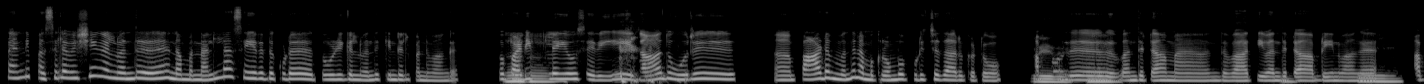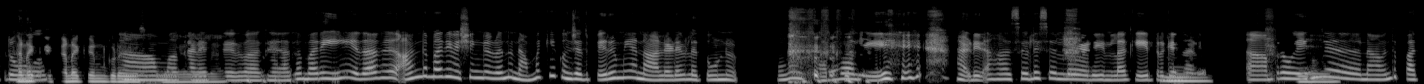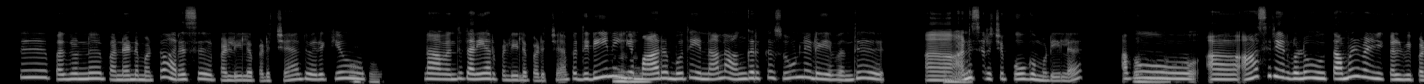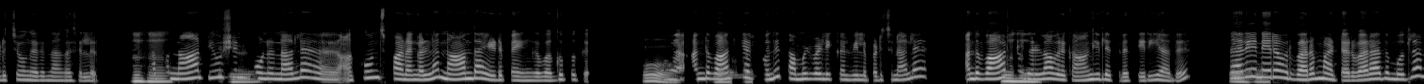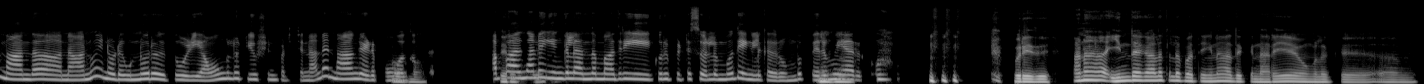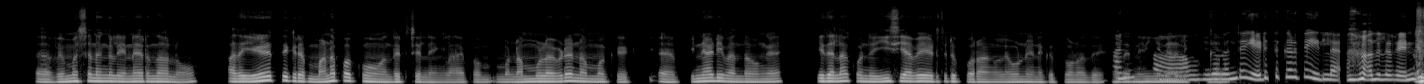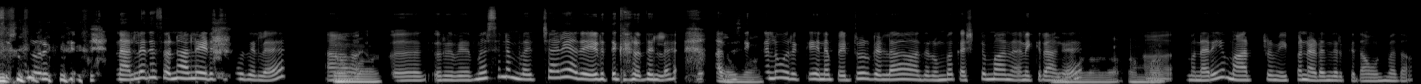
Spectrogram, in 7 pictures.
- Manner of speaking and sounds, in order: other background noise; laugh; other noise; laugh; laughing while speaking: "பரவாயில்லயே அப்டின்னு ஆ சொல்ல சொல்லு அப்டின்லாம் கேட்டுருக்கேன் நான்"; chuckle; drawn out: "அப்போ"; in English: "அக்கௌண்ட்ஸ்"; chuckle; in English: "ஈஸியாவே"; laughing while speaking: "அதில ரெண்டு சிக்கலும் இருக்கு நல்லது … ரொம்ப கஷ்டமா நெனக்கிறாங்க"; laugh
- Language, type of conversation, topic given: Tamil, podcast, சுய விமர்சனம் கலாய்ச்சலாக மாறாமல் அதை எப்படிச் செய்யலாம்?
